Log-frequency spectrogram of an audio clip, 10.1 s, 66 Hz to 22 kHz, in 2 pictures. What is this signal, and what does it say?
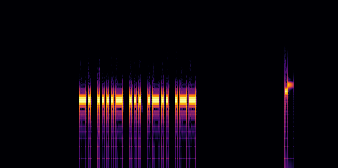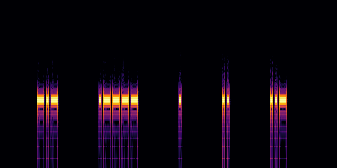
Morse code, heard as a keyed tone, about 36 wpm, spaced as for 18 wpm, 700 Hz. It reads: N4SLW K1EIU
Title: USA Call Signs - 5 Characters - 6x Character Spacing - 35wpm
